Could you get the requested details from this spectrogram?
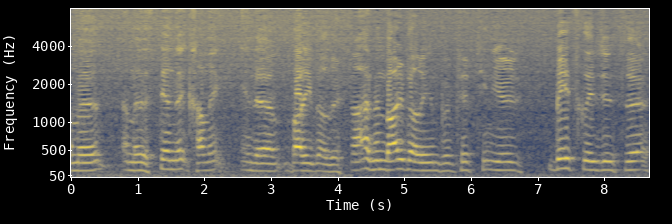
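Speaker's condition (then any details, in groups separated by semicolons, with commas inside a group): Cerebral palsy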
